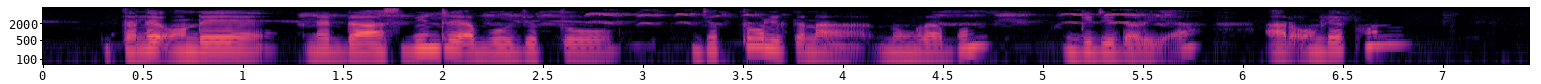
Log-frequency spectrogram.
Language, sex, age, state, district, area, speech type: Santali, female, 30-45, West Bengal, Uttar Dinajpur, rural, spontaneous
